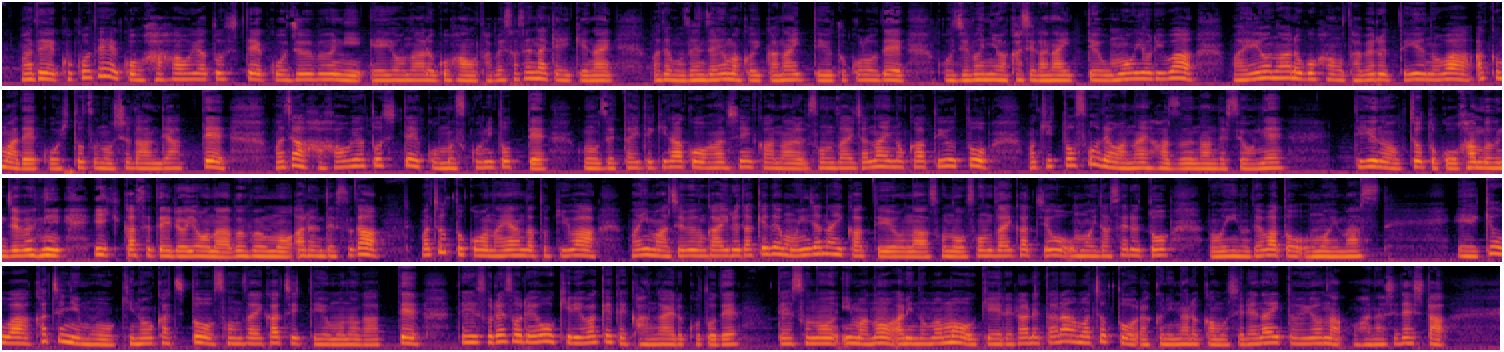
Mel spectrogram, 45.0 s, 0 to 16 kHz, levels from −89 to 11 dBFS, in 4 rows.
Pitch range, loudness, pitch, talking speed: 190-230 Hz, -24 LUFS, 205 Hz, 485 characters per minute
